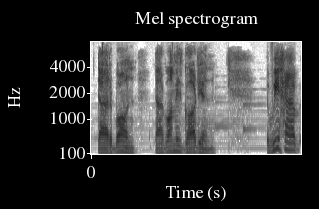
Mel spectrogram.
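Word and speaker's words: دربان: Darban. Darban means guardian. We have this, which is pronounced.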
